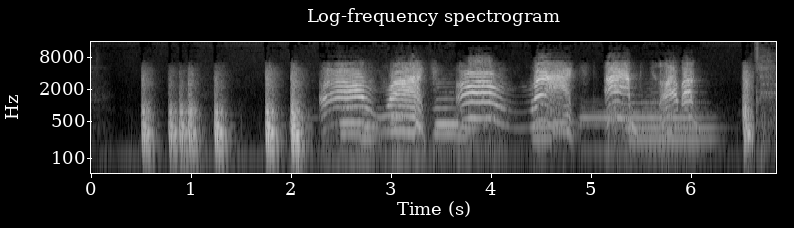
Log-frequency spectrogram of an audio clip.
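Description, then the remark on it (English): A voice imitates Donald Duck's raspy, quacking speech, starting with a few quick squawks and then running into longer warbling, garbled phrases, fairly loud. “That's how Donald Duck's... I can't do it. I can't do his voice.”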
